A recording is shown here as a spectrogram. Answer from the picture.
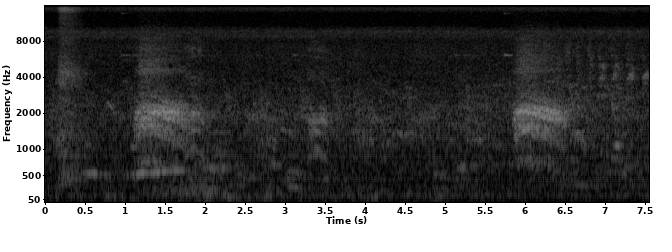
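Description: A bird giving two loud, harsh calls, the first about a second in and the second about six seconds in.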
